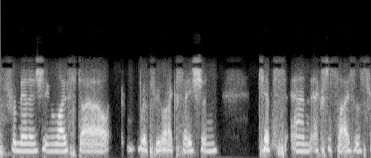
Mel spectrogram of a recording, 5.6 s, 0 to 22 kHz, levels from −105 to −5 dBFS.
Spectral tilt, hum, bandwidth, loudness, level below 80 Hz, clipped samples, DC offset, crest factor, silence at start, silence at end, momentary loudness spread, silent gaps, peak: -11 dB/octave; none; 5.2 kHz; -20 LUFS; -46 dBFS; under 0.1%; under 0.1%; 18 dB; 0 s; 0 s; 6 LU; none; -2 dBFS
